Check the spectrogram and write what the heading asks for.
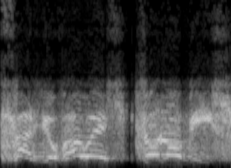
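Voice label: Polish player killed ally mood high; speech; War Thunder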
